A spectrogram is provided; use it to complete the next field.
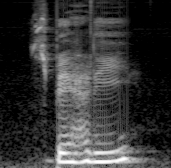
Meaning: versed
- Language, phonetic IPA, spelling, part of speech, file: Czech, [ˈzbjɛɦliː], zběhlý, adjective, Cs-zběhlý.ogg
